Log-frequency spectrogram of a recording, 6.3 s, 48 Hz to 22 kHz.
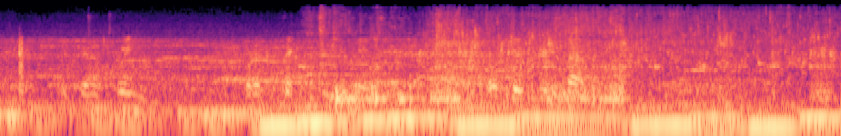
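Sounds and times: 
faint voices: 0.0 - 5.9
speech: 0.6 - 1.2, 1.8 - 4.9
toilet flushing with sheets in it: 2.3 - 6.3.

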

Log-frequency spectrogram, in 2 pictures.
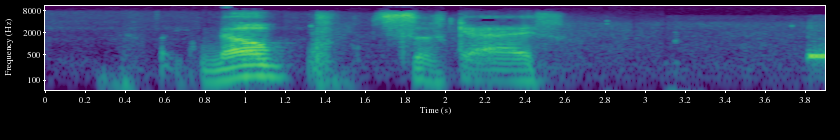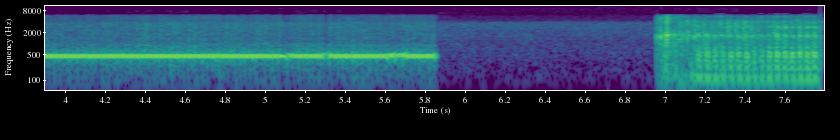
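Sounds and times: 
speech: 0.8 - 2.7
telephone ringing tone: 3.8 - 5.9.

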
